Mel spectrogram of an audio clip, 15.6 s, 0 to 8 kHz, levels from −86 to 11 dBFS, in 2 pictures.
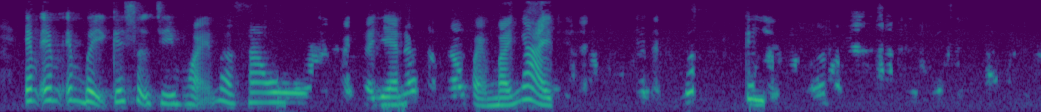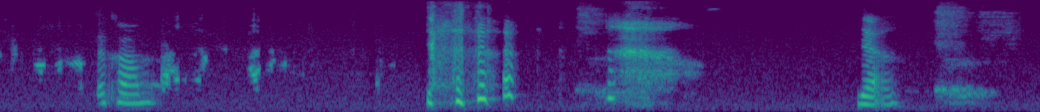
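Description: From 2.16 to 3.56 s, speech is suppressed in double talk, dipping by as much as roughly 30 dB for about a second in total. This is likely an echo canceller ducking the near talker while the far end is active. At 2.28 to 2.53 s, the other side's voice leaks through at about 15 dB below the speech, likely from residual loudspeaker echo. From 4.16 to 8.57 s, suppression returns deeper, about 35 dB, for roughly three seconds in pieces. Leakage is audible at 4.29 to 4.50 s (about 20 dB down), 5.6 to 8.29 s and 9.0 to 10.79 s (both about 10 dB down).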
